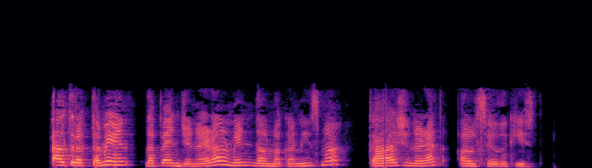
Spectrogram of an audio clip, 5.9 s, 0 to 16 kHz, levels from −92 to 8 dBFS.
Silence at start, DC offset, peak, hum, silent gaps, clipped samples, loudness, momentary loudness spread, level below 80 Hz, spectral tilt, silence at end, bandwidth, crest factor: 0.5 s; under 0.1%; -2 dBFS; none; 3.58-3.68 s, 4.52-4.57 s; under 0.1%; -17 LUFS; 8 LU; -60 dBFS; -3.5 dB/octave; 0.6 s; 8 kHz; 16 dB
